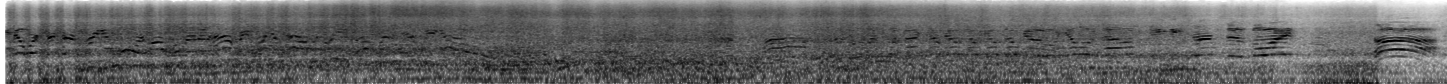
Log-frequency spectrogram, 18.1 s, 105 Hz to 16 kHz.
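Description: A pack of dirt-track modified race cars with V8 engines running together, loud and continuous, many engines revving and falling back in overlapping pitches. The noise eases off a little about sixteen seconds in.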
